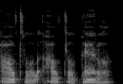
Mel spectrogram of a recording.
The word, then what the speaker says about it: Atl Altepetl: He’d read the article about the discovery of the underwater Aztec city of Atl Altepetl (pronounced Aht l Ahl teh pehtl) and the medallion that proved a sixteenth century Japanese fleet had reached Mexico decades before Columbus.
